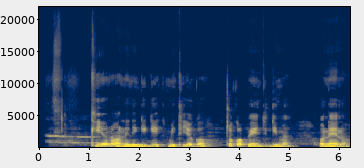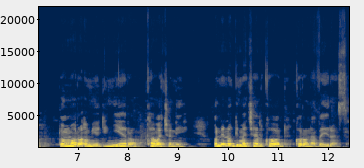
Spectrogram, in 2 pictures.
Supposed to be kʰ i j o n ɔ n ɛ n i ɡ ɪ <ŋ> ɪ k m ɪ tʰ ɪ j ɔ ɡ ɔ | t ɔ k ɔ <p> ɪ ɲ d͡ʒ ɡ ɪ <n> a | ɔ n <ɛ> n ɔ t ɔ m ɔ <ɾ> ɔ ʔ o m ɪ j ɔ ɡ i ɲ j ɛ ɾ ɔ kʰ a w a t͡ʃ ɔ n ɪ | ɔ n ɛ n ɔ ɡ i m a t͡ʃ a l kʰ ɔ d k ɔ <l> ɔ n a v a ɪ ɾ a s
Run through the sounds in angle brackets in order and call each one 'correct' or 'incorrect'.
incorrect: ɡ, correct, incorrect: m, correct, correct, incorrect: ɾ

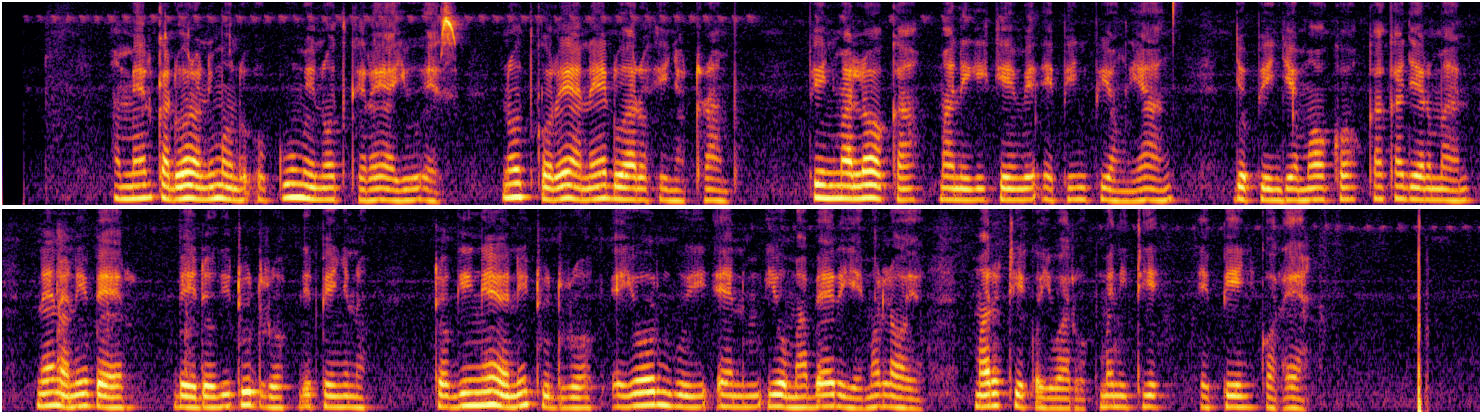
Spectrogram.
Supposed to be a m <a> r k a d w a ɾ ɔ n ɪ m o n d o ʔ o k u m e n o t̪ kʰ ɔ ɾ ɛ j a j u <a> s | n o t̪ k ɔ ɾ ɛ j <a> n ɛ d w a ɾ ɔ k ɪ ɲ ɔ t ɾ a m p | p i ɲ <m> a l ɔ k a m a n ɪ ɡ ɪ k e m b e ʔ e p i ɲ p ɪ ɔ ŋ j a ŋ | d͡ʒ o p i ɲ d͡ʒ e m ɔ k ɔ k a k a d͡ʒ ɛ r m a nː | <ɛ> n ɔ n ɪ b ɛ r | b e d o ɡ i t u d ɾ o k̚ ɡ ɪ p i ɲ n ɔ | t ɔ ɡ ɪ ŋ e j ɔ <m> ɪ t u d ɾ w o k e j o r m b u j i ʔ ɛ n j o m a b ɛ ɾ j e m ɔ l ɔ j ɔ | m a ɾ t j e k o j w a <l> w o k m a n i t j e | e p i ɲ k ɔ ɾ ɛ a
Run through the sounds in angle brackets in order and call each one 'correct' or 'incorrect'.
incorrect: ɛ, incorrect: ɛ, correct, correct, correct, incorrect: n, incorrect: ɾ

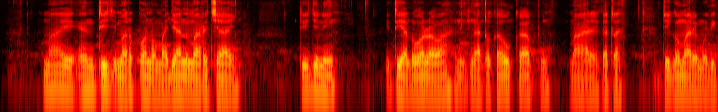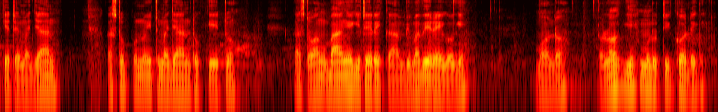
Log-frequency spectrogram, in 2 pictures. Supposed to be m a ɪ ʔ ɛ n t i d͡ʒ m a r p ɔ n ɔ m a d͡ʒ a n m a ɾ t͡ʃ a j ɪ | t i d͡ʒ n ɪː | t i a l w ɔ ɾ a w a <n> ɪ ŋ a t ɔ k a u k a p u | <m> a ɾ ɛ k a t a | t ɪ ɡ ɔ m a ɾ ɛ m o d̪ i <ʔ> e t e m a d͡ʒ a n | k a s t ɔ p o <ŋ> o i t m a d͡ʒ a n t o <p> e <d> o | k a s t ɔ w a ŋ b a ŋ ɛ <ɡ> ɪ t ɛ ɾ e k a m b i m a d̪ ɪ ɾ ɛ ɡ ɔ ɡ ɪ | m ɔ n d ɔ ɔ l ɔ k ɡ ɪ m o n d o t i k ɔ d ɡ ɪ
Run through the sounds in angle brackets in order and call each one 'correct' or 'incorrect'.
correct, correct, incorrect: k, incorrect: n, incorrect: k, incorrect: t, correct

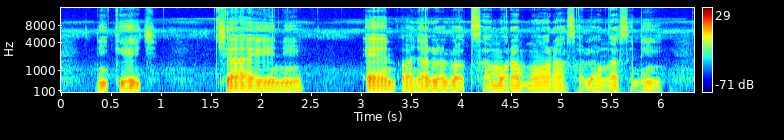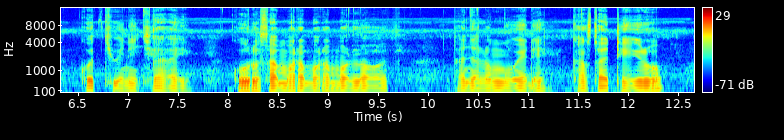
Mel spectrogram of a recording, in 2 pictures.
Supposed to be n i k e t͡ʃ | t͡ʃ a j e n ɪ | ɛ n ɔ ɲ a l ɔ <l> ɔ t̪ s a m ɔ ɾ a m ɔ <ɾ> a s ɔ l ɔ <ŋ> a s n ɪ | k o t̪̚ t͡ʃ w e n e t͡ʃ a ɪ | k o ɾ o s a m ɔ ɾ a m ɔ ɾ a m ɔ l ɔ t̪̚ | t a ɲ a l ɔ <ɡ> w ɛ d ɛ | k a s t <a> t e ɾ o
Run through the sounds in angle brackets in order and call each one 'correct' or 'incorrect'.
correct, correct, correct, incorrect: ŋ, correct

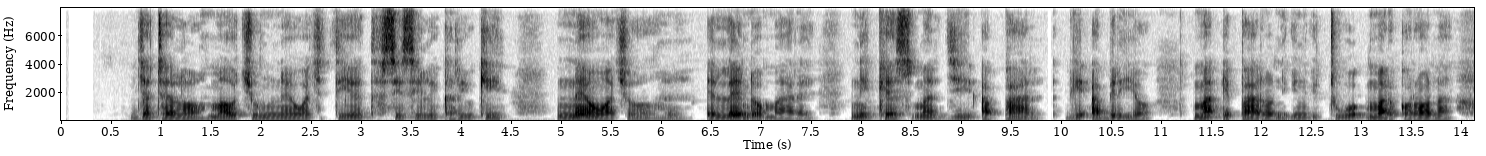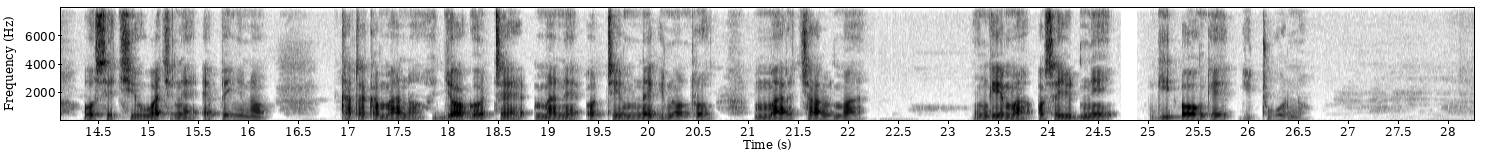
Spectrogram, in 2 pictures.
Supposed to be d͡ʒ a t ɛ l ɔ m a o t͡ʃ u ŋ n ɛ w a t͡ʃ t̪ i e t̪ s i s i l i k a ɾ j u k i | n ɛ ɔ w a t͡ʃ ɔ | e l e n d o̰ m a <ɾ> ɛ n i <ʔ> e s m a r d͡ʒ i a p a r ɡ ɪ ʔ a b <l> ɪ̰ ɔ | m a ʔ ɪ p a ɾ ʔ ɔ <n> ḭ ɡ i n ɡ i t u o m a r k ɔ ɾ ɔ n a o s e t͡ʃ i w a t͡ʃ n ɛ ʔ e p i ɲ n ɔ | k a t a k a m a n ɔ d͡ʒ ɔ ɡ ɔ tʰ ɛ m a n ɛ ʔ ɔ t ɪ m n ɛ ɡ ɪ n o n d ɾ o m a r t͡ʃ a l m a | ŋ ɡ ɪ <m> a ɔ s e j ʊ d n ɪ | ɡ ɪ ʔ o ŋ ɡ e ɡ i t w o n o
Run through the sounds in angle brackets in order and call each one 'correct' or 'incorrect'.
correct, incorrect: k, incorrect: ɾ, correct, correct

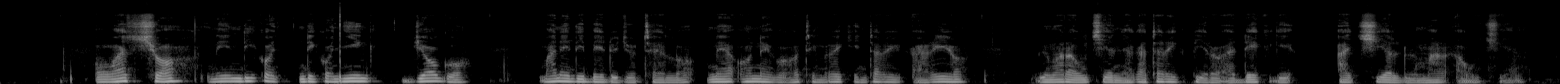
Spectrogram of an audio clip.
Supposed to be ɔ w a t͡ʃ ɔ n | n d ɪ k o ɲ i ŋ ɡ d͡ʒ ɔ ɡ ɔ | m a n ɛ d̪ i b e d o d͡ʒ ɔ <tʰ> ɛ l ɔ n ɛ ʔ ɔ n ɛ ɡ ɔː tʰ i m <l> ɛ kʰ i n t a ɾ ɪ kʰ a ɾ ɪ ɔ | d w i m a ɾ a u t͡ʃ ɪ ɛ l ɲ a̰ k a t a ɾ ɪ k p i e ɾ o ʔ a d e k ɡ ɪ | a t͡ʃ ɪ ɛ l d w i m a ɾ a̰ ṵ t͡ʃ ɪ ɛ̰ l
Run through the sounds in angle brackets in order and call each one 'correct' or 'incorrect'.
correct, incorrect: ɾ

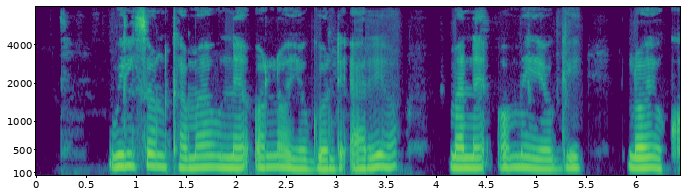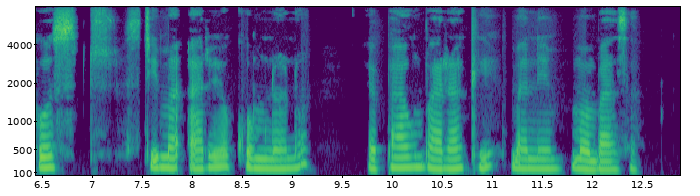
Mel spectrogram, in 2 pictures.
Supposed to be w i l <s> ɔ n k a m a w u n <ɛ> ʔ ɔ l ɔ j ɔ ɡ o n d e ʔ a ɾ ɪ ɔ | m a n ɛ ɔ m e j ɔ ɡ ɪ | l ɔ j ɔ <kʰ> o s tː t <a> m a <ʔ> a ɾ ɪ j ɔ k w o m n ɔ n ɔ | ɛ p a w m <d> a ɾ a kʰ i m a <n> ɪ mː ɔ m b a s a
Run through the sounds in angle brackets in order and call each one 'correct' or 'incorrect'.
correct, correct, correct, incorrect: i, correct, incorrect: b, correct

